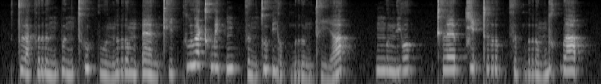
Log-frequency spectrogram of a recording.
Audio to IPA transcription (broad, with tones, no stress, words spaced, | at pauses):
tɯ˨˩a̯krɯ˩˦ŋpɯ˩˦ŋtʰu˦˥ʔ kwu˩˦nro˧m ʔɛː˨˩nkʰi˨˩t̚ klu˥˩a̯kʰwe˥˩k̚ ŋɯ˥˩k̚sɯ˩˦ŋtu˥˩ʔ jo˨˩k̚ ru˩˦ntʰi˩˦a̯ | ŋu˧njo˦˥k̚ | kʰlɛː˦˥p̚t͡ɕe˥˩ʔ tro˦˥k̚ sɯ˨˩k̚ro˩˦mdo˦˥k̚ la˥˩p̚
